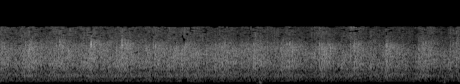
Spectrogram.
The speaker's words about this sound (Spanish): Y y justo están cumpliendo 24 años de matrimonio, 24, 24 años de matrimonio. Un fuerte aplauso por ese pareja.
